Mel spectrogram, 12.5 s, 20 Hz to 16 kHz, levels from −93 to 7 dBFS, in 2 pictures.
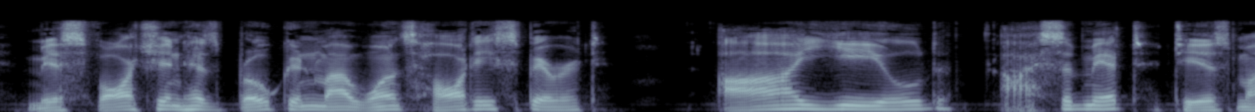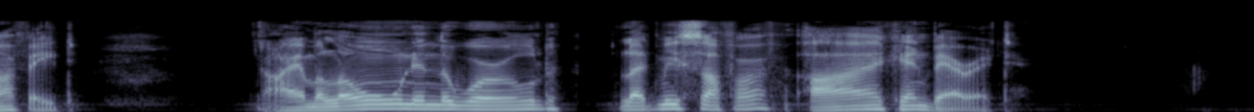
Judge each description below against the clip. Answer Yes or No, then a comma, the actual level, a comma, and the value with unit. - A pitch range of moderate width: Yes, average, 3.5 semitones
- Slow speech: Yes, slow, 120 wpm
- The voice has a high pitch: No, low, 120 Hz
